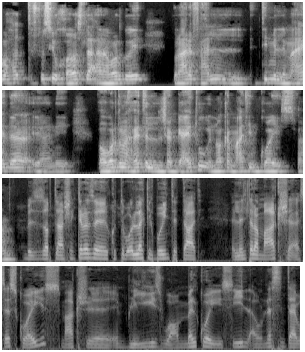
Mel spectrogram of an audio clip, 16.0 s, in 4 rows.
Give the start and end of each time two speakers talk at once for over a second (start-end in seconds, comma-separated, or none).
none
